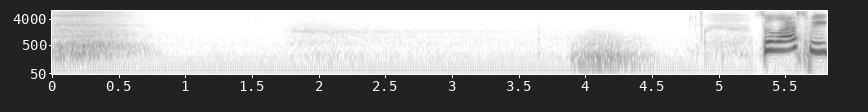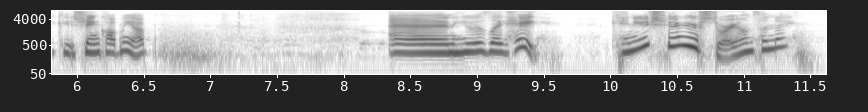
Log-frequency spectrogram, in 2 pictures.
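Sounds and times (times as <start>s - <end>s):
group of people taking one big deep breath together: 1.7s - 5.3s, 6.6s - 8.2s
speech: 5.3s - 6.7s, 8.8s - 11.6s.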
